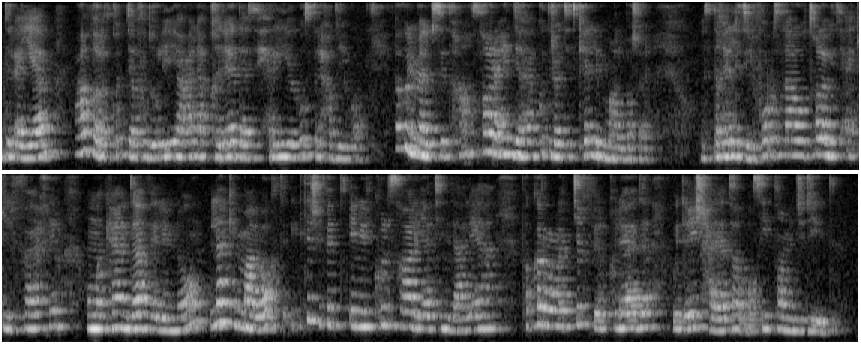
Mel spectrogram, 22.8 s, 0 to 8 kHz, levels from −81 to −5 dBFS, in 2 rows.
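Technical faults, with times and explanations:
Nothing stood out on listening to this speech, which has been through a call's microphone processing that leaves little above 8 kHz.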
